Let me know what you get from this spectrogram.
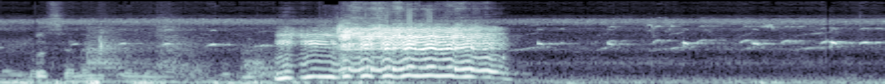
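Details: Goat with both eyes reddened, bleating while being treated: a single loud, quavering, nasal bleat lasting about a second, preceded by a man speaking Tamil and followed by soft background music.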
